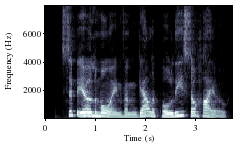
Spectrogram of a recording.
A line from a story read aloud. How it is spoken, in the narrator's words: he said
